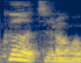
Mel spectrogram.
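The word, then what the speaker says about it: 个子: 키는 중국 발음으로 끄어즈라고 하거든.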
